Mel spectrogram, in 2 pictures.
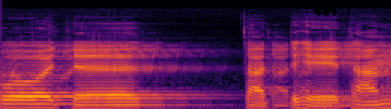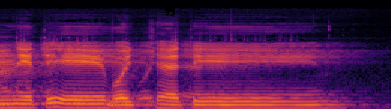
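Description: A man chanting Pali scripture in the Sri Lankan Buddhist recitation style, with long drawn-out held notes. The chant fades out about two seconds in and then resumes.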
